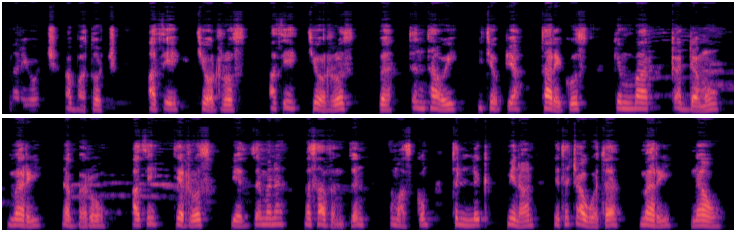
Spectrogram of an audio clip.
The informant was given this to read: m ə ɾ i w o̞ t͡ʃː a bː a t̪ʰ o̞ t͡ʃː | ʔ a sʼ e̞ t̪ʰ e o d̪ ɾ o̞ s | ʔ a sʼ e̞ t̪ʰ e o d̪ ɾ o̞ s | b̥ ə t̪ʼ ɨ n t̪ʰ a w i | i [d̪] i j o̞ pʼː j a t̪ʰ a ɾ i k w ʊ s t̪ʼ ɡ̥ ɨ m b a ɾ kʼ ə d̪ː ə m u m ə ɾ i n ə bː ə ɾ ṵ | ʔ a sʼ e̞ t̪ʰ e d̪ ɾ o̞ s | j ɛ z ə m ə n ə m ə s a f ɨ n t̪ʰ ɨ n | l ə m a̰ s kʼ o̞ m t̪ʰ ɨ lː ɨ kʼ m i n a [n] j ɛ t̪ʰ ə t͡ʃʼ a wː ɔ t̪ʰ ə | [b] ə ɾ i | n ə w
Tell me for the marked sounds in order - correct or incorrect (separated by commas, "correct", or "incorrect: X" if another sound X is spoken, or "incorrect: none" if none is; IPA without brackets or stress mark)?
incorrect: t̪, correct, incorrect: m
